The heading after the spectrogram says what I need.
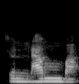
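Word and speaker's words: number: হয় মিলে হয় না নাম্বা এটুকু হবে না এটুকু হবে নাম্বা নাম্বা এমন একটা সাউন্ড জাস্টিস জাস্টিস কনস্ট্রাক্টিভ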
